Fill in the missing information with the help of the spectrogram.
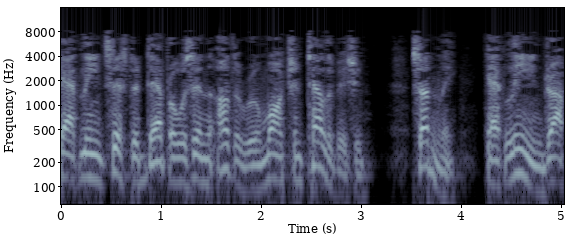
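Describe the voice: A quiet background behind plain reading aloud.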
